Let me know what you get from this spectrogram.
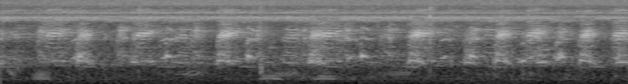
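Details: A chorus of frogs croaking, many overlapping pulsed calls rising and falling in loudness about once or twice a second, with a few deeper croaks underneath and a steady high hiss behind them.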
